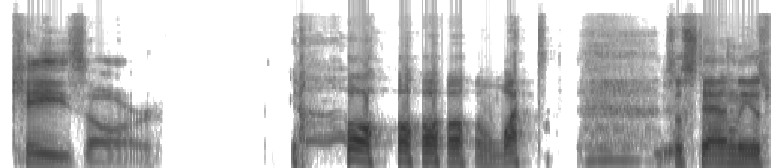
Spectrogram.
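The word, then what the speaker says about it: Ka-Zar: he said okay curtis it's not true it's pronounced cazar what so stanley is wrong everybody the magazine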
